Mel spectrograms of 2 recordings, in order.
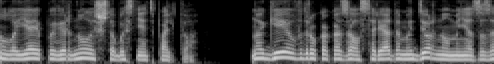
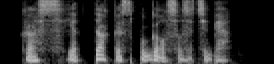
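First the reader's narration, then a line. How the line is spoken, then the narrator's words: Hoarse whisper. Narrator (Russian): хрипло прошептал он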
